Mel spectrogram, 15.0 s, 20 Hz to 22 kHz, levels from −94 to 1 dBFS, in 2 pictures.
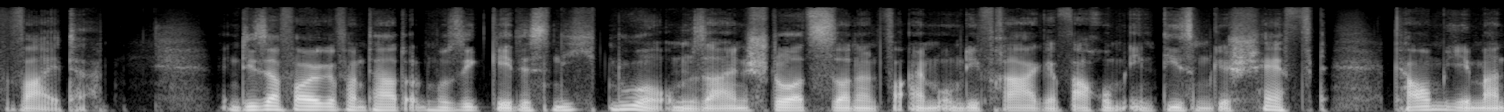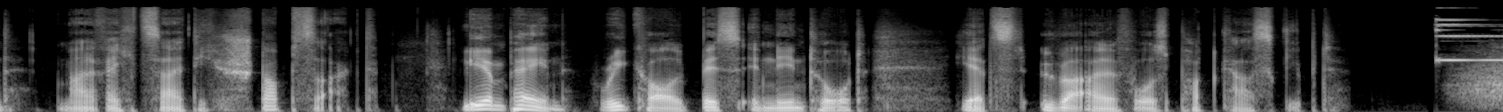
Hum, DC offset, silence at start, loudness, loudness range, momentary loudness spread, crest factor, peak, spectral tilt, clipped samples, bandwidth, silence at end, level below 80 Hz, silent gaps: none; under 0.1%; 0 s; -19 LUFS; 3 LU; 12 LU; 18 dB; -2 dBFS; -6 dB/octave; under 0.1%; 17 kHz; 0 s; -38 dBFS; 14.65-14.69 s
